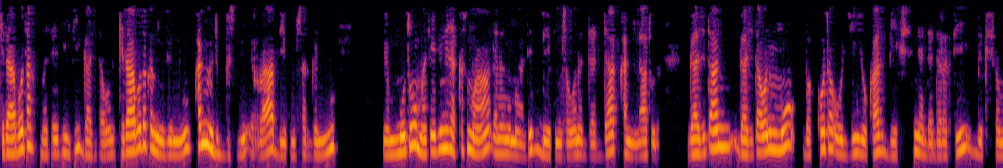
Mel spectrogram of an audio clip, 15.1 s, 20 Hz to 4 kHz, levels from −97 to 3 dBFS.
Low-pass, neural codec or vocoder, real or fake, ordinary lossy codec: 3.6 kHz; none; real; MP3, 32 kbps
